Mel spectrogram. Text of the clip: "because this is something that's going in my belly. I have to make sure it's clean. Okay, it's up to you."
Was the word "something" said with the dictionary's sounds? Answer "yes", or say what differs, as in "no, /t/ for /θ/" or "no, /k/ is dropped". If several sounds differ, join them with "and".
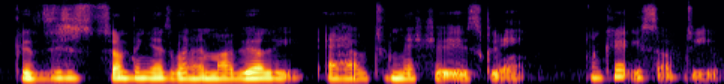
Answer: yes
